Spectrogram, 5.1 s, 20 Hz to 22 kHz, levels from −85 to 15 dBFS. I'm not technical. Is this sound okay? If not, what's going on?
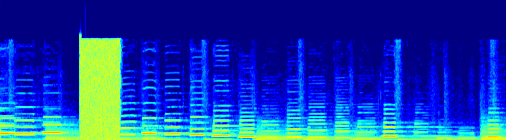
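No, not entirely. From 0.79 to 1.19 seconds the sound is replaced by a burst of loud hiss, a fault known as samples built from the wrong bytes. Digital audio stores each moment as a number split across a couple of bytes, and here the player assembled those bytes in the wrong order or position. The small, rapidly changing part of each number ended up treated as the big part, so the result is harsh noise instead of the real sound, lasting about 0.4 seconds.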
